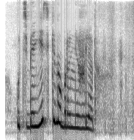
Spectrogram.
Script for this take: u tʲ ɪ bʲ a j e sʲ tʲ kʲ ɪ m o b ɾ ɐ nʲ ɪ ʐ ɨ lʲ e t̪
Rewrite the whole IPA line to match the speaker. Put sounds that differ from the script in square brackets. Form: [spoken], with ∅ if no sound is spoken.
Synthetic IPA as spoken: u tʲ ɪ bʲ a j e sʲ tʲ kʲ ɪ [n] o b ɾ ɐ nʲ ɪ ʐ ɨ lʲ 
